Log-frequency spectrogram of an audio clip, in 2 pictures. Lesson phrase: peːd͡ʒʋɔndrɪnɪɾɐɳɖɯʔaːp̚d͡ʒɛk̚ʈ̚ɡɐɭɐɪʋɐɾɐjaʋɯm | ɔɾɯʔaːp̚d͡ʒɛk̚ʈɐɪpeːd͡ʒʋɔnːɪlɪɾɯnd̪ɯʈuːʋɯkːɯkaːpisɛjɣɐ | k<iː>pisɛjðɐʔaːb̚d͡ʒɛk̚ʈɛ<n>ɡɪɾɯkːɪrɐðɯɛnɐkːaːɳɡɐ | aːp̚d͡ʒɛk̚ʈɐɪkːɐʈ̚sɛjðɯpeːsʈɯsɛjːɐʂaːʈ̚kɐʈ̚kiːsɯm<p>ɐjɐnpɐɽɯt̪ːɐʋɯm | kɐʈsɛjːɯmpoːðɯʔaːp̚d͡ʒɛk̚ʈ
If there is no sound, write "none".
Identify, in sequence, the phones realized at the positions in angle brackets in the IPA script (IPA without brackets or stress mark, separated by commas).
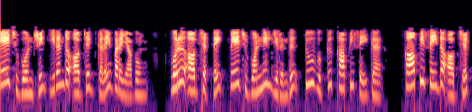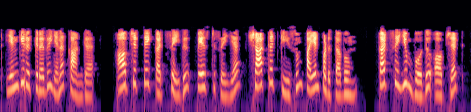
aː, ŋ, p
